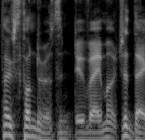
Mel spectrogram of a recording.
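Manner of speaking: put-on smug, gloating, taunting tone. Retelling a tabletop game, imitating the opponent: imitating a gloating opponent. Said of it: "He was gloating".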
